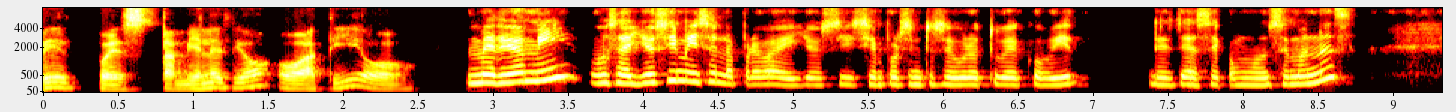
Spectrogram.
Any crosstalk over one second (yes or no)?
no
